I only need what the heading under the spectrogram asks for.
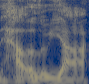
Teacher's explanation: the emphasis of that word is on the final syllable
